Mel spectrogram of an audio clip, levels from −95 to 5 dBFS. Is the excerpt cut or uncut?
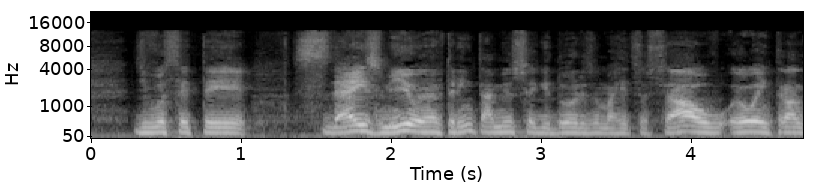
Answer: cut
